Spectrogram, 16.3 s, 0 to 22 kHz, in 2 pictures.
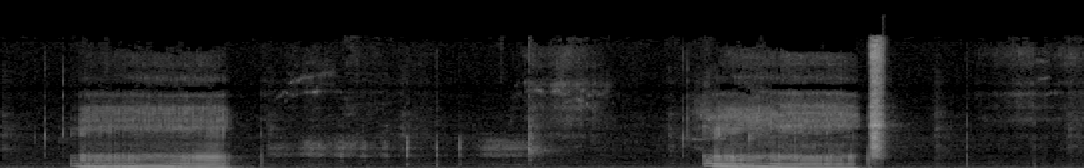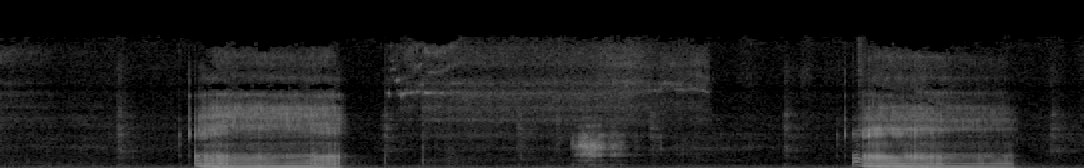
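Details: A sleeping pug snoring loudly, about four drawn-out, rattling, groaning snores in 16 seconds with quiet pauses between.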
